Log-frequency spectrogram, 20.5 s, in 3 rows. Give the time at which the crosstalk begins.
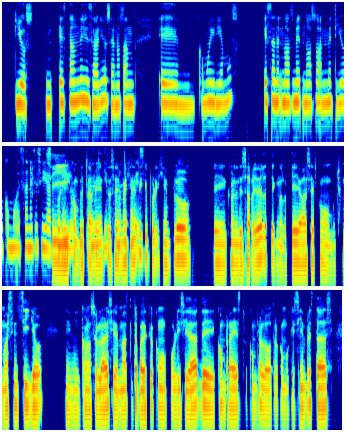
8 s

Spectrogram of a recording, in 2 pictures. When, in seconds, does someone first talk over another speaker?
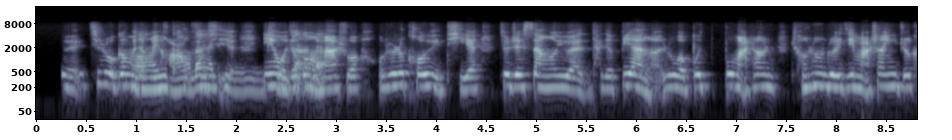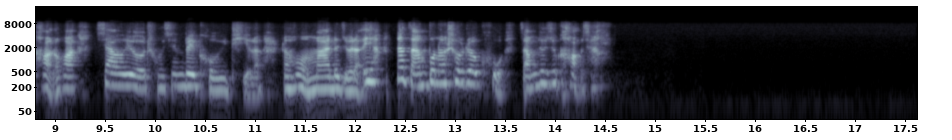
1 s

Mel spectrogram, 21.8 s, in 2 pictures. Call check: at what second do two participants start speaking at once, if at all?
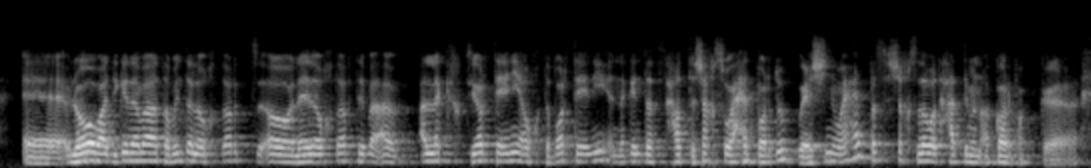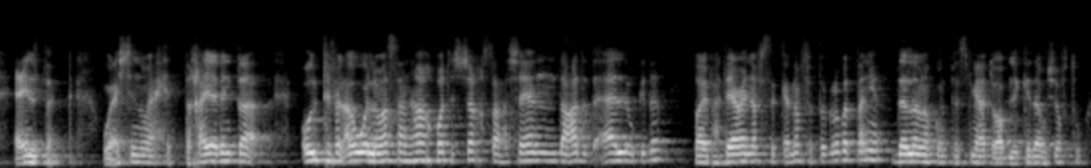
none

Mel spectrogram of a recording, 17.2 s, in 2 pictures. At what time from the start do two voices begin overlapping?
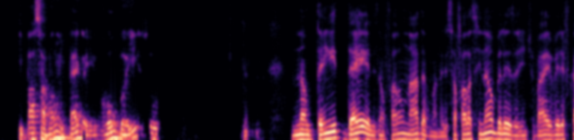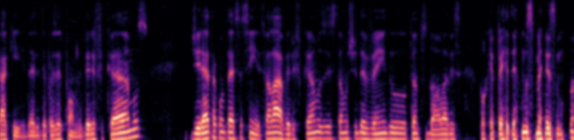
none

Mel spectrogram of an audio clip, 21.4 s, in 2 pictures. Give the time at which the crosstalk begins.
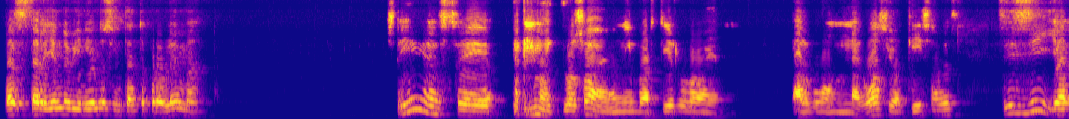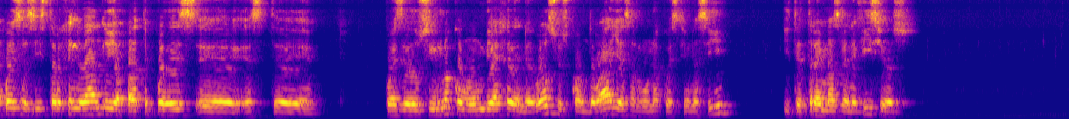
none

